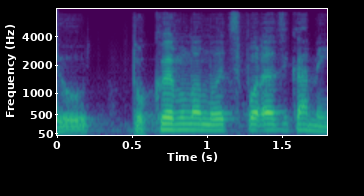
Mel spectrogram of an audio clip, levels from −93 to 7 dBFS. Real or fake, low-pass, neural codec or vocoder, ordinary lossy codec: fake; 7.2 kHz; codec, 16 kHz, 0.5 kbps, X-Codec, HuBERT features, trained on LibriSpeech; none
